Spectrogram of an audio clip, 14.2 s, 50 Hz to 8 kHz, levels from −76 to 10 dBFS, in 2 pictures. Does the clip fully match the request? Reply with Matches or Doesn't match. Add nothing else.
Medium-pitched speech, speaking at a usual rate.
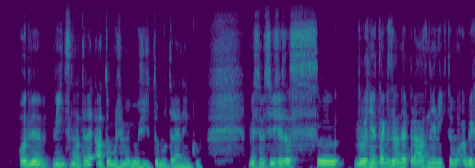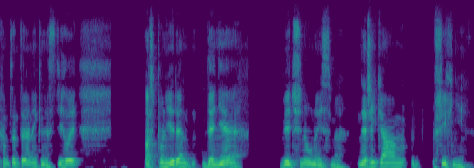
Matches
